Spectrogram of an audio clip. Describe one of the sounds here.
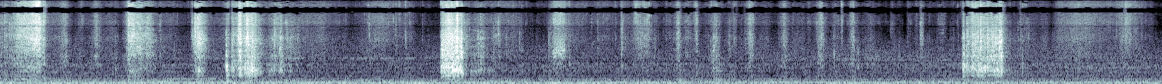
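A rake scrapes dry leaves on pavement.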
